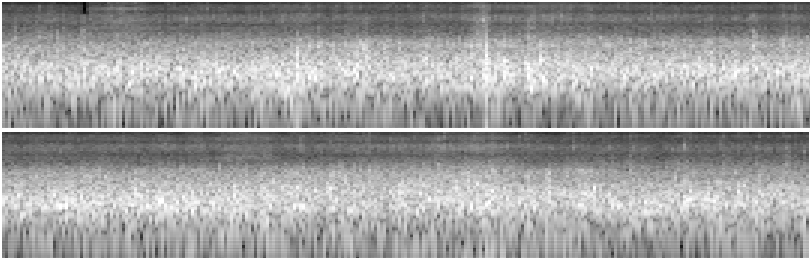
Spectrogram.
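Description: Shallow, rocky forest stream rushing and splashing over stones close by: a steady, even rush of water.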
